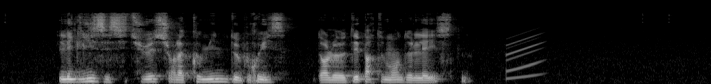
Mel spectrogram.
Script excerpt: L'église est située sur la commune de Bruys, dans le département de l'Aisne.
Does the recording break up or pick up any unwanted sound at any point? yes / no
yes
